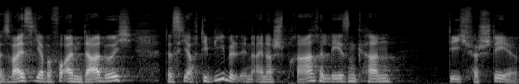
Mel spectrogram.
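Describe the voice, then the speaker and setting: This man talks at a fairly quick pace with a normal speaking voice and fairly high pitch. His pitch varies in an ordinary way, and the recording is very clean with a silent background. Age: 20s. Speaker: youth worker at a Bible translation organisation, guest preacher. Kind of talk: sermon.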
